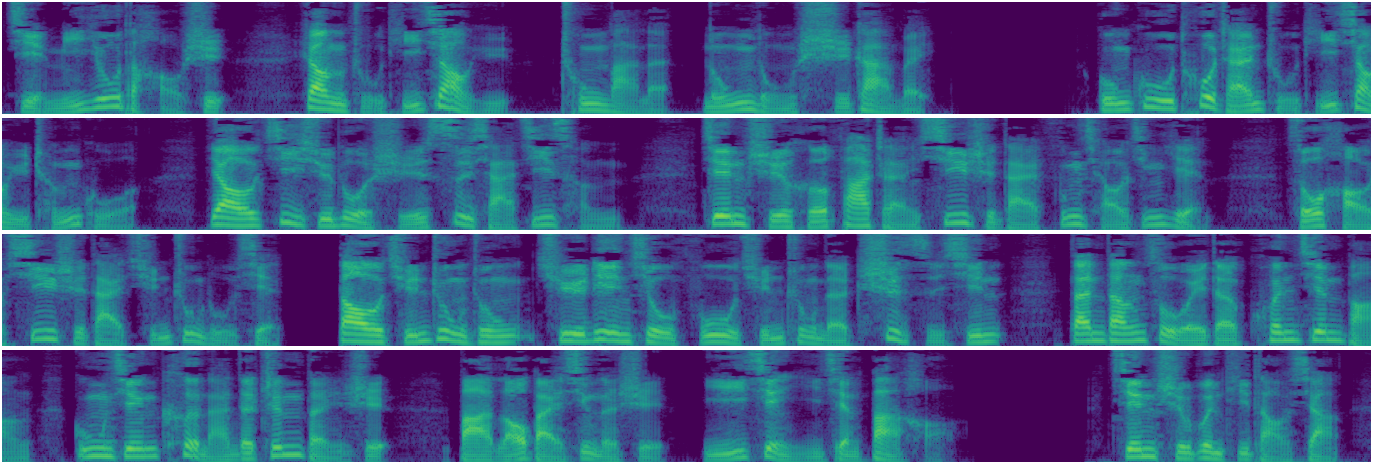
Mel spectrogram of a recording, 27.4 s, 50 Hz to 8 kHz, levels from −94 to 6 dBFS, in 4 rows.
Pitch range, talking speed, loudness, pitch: 100-155 Hz, 235 characters per minute, -26 LUFS, 130 Hz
